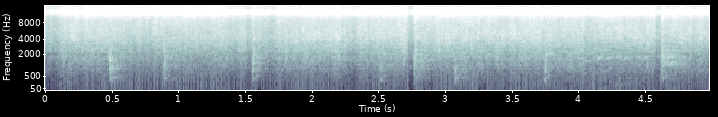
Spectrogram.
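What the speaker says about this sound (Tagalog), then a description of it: "Brown lang natin ng konti yung bawang at sibuyas." Garlic and onion browning in a pan give a bright, constant hiss of frying, close and fairly loud, with occasional soft clicks of a utensil stirring; no talking.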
